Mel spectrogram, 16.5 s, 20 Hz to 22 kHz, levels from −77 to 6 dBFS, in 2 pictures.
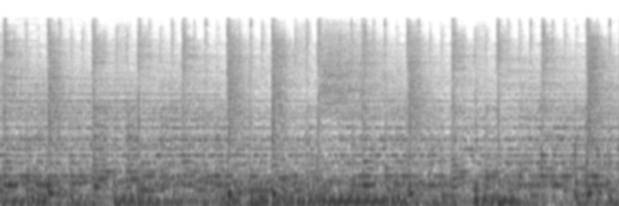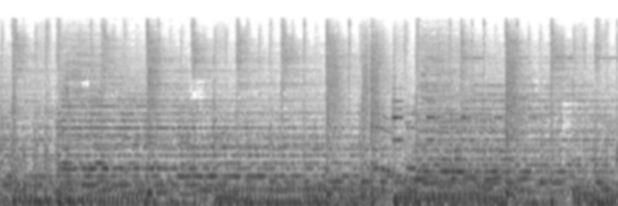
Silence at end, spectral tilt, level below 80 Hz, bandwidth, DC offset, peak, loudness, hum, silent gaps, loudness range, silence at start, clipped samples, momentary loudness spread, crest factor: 0 s; -5.5 dB/octave; -24 dBFS; 16.5 kHz; under 0.1%; -4 dBFS; -19 LUFS; none; none; 1 LU; 0 s; under 0.1%; 4 LU; 14 dB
